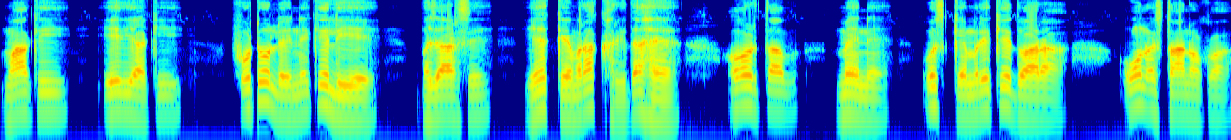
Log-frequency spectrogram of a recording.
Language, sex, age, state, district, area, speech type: Hindi, male, 30-45, Rajasthan, Bharatpur, rural, spontaneous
